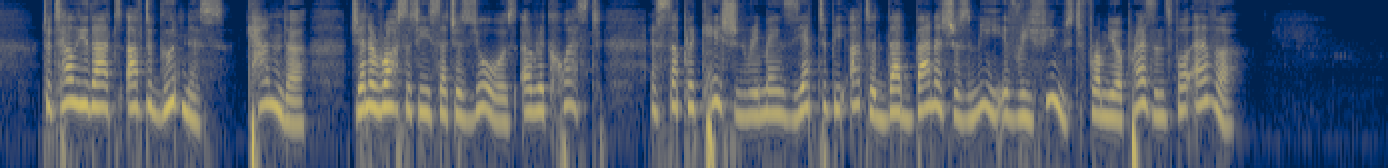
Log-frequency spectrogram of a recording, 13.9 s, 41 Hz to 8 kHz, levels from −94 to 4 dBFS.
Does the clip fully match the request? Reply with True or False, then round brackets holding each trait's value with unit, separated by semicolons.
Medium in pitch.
False (250 Hz)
